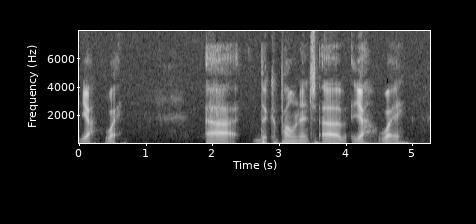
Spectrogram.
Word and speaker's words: Yahweh: at the Hebrew anyway the original personation pronunciation was lost many centuries ago but the available evidence indicates that it was on all likelihood yah way uh the components of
